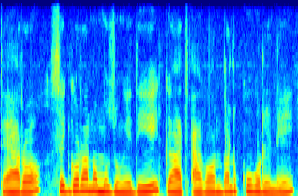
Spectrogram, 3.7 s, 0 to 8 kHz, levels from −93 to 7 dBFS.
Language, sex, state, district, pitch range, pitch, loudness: Chakma, female, Tripura, Unakoti, 200-245 Hz, 220 Hz, -11 LUFS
